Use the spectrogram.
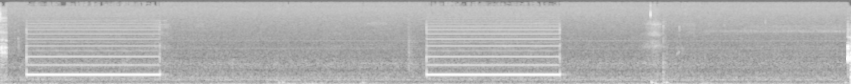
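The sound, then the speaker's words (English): A telephone call ringing out toward voicemail: two long, buzzing ringback tones of about two seconds each, separated by a pause of a few seconds. The tones are faint and steady over a quiet background, with no talk. “Yeah, let's call her now.”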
